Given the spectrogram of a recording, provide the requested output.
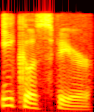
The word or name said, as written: ecosphere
